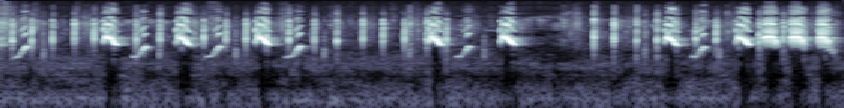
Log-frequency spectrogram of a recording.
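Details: Varied Asian pied starling singing, a species noted for mimicking people: a scratchy run of squawks and rising slurred notes repeated quickly and irregularly, with a faint low hum behind.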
